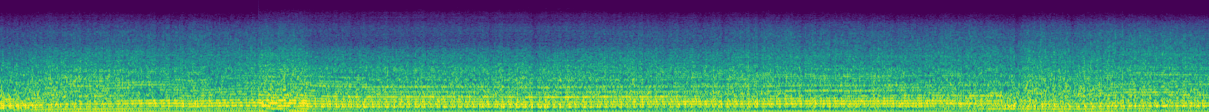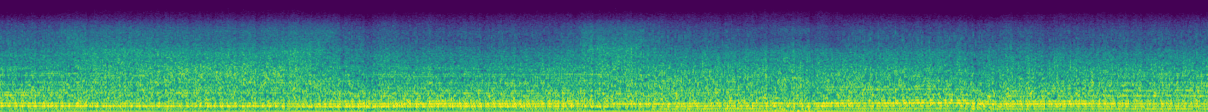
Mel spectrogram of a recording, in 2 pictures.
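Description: Wind rushes past the microphone in flight.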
